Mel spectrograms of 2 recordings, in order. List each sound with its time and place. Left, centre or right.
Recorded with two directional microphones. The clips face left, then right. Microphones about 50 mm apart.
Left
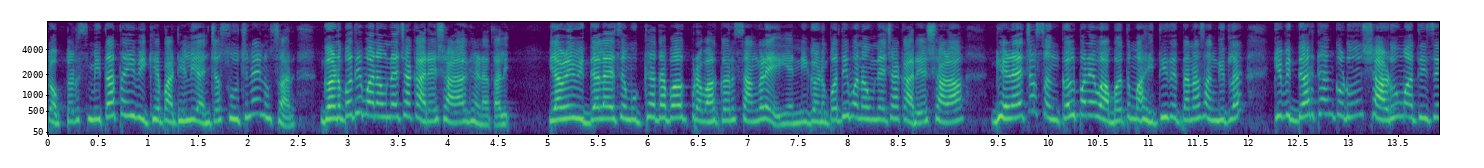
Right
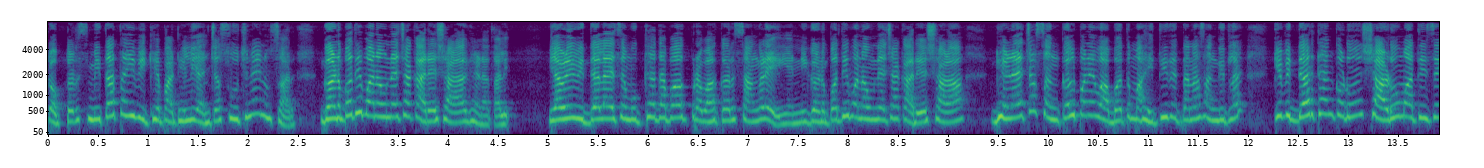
0.0 s a woman's voice: left
1.0 s speech: left
2.7 s a woman's voice: left
9.5 s speech: left
9.8 s speech: left
10.8 s speech: left
12.4 s a woman's voice: centre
